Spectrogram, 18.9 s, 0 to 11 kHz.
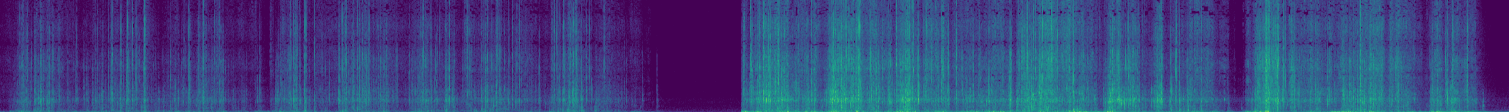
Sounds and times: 0.2s paperbag crumbling 8.0s
9.3s paperbag crumbling 18.6s

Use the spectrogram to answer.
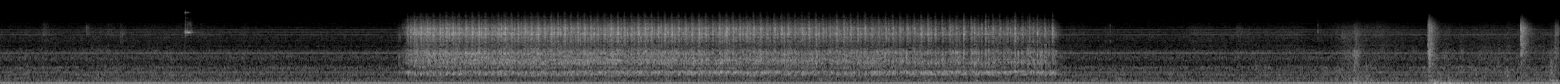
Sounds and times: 4.0s rapid clicking of the shutter 10.6s

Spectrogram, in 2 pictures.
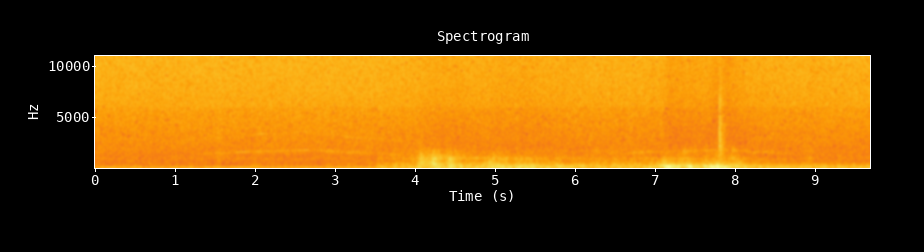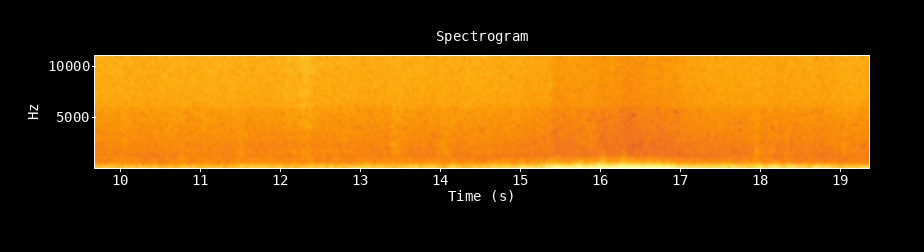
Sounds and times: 1.3s Far Siren 9.8s
3.4s Thunder 19.3s

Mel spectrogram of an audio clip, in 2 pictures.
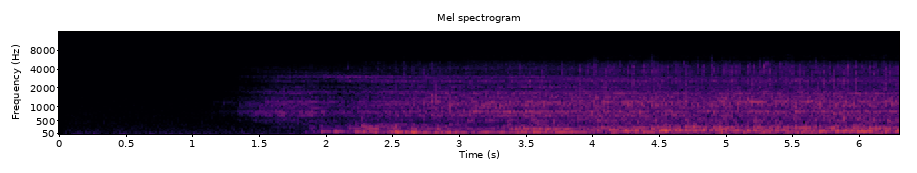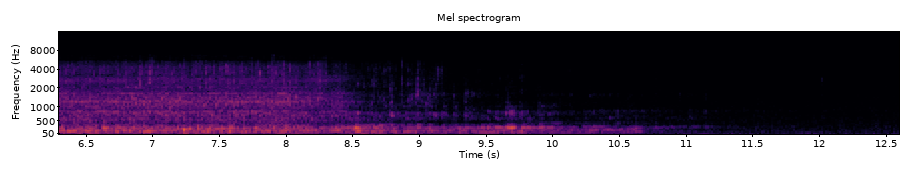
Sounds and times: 2.3s water falling from an opened tap into the sink 9.3s

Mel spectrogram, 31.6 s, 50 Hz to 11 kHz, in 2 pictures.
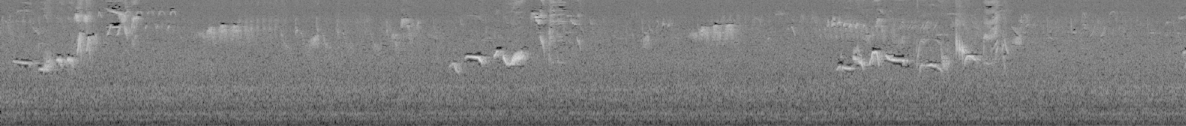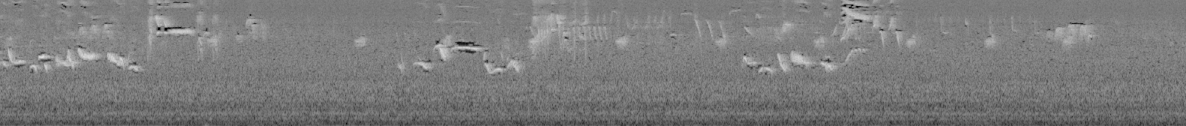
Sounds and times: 0.0s birdsong 19.5s
20.4s birdsong 31.6s

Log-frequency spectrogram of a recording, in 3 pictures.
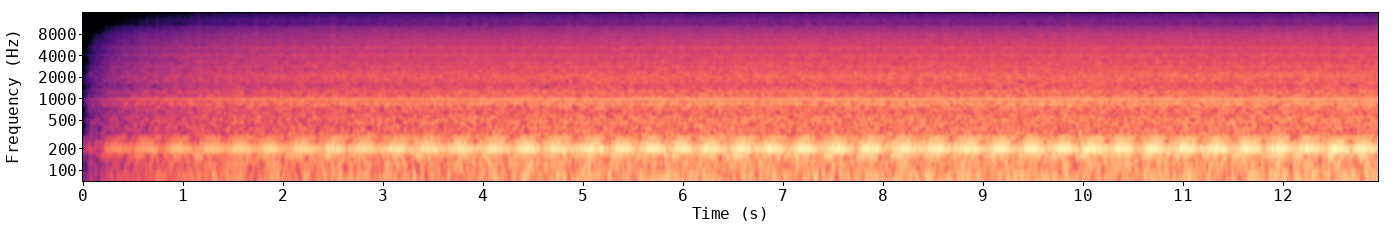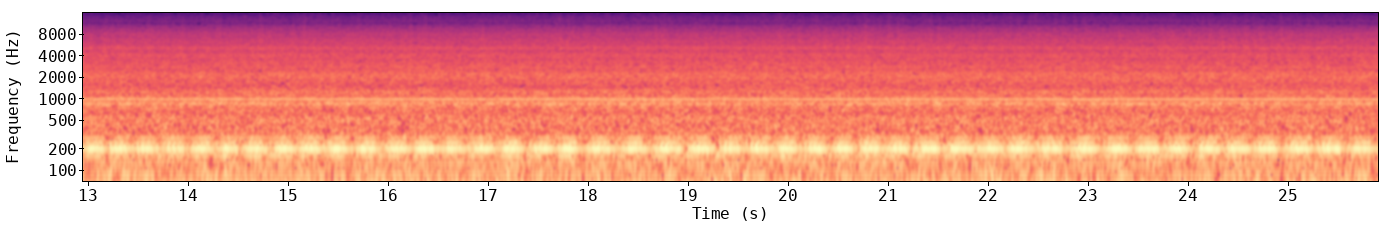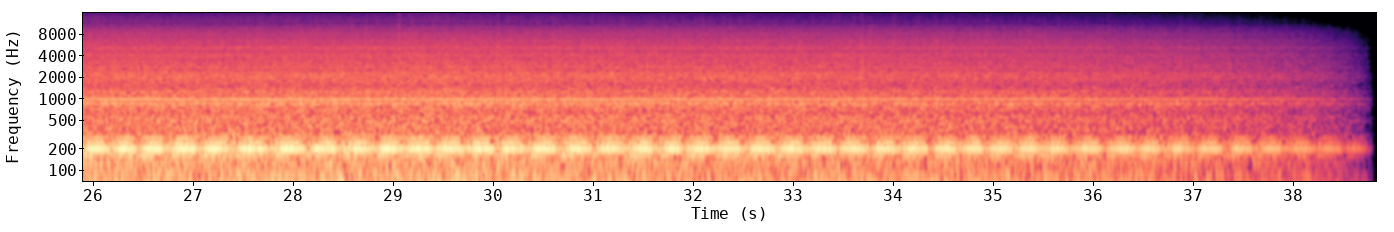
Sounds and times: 0.3s ac machine blowing wind 38.3s

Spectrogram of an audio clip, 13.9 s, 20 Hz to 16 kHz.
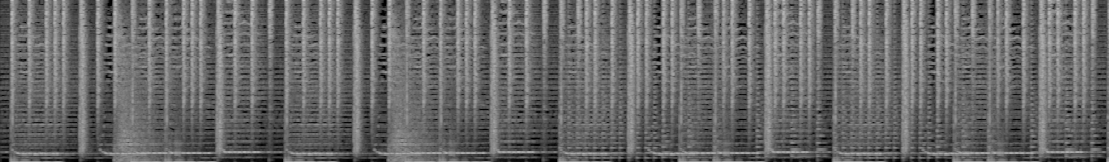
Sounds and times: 0.1s beat 13.8s
1.4s sub bass 2.8s
4.9s sub bass 6.2s

